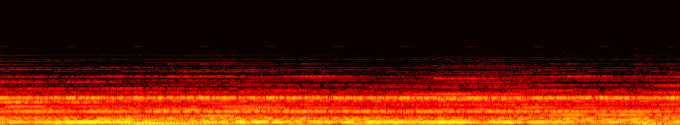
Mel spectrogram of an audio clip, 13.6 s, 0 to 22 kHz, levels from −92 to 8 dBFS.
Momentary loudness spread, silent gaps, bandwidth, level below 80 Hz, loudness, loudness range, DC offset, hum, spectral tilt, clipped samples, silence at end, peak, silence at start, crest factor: 6 LU; none; 2.2 kHz; -34 dBFS; -25 LUFS; 3 LU; under 0.1%; none; -13.5 dB/octave; under 0.1%; 0 s; -12 dBFS; 0 s; 12 dB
